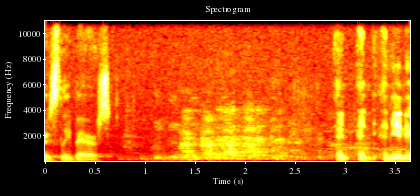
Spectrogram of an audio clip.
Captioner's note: audience laughs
